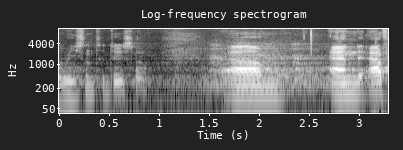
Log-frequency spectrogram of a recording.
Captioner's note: audience laughing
